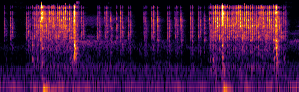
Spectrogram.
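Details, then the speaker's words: Westinghouse Origami ceiling fan, irregular sharp clicks over a faint fan hum, worse when the pull chain is held down; loose wires hitting the motor caused it, and it was solved. "oh i see what it is the wires are hitting the motor all right that's solved that sound wasn't normal i didn't know that was the wire causing that"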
